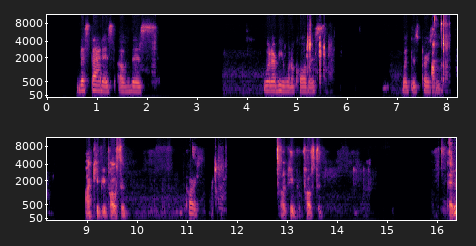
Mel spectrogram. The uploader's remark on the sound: sorry we have been having a few technical difficulties due to this new way of recording our podcast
